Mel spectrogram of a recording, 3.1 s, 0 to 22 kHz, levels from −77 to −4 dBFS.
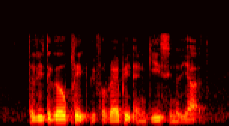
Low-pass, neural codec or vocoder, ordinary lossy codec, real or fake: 7.2 kHz; none; MP3, 64 kbps; real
